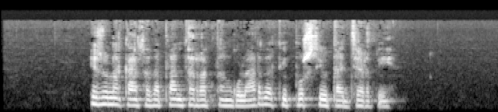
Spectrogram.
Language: Catalan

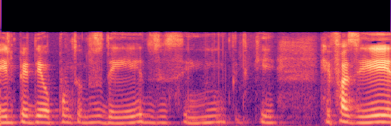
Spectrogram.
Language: Portuguese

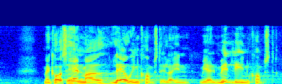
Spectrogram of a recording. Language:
Danish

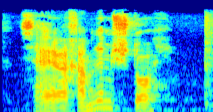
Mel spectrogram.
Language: Kabyle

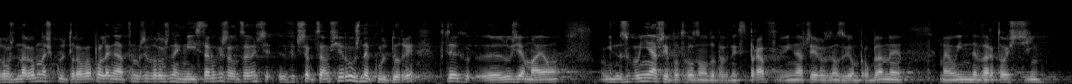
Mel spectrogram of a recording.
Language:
Polish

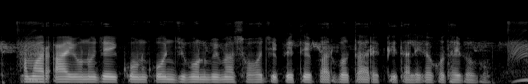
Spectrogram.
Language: Bangla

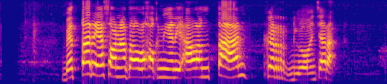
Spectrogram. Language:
Sundanese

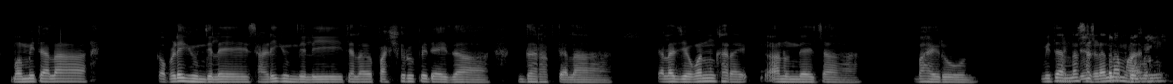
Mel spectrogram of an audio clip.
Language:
Marathi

